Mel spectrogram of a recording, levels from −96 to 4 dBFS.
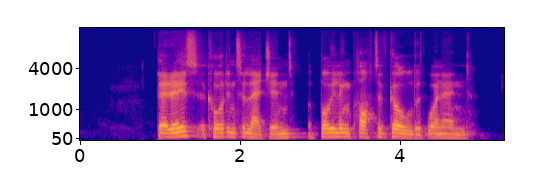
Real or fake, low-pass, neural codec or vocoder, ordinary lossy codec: fake; 14.4 kHz; codec, 44.1 kHz, 2.6 kbps, SNAC; none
